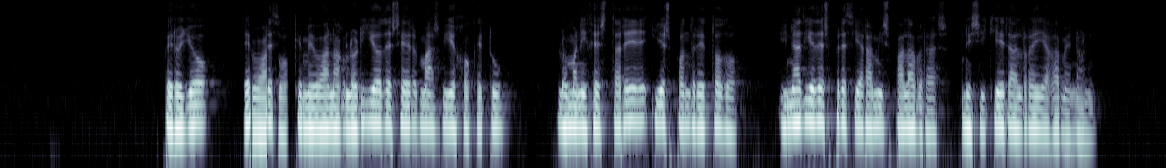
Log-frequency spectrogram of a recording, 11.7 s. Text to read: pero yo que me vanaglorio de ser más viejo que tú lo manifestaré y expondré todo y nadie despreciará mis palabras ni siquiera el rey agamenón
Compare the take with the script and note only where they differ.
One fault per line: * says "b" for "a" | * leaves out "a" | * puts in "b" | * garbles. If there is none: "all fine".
* garbles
